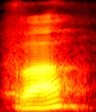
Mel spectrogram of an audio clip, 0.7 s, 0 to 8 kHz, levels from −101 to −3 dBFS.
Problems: none marked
